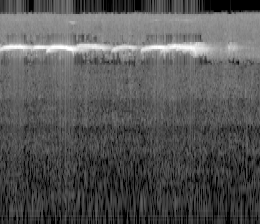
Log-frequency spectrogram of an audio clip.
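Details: Bohemian waxwing giving a long, continuous, high, thin trill. It wavers slightly for about four seconds, then fades.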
